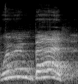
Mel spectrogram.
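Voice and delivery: high, loud shout back down the stairs; calling back. Retold or imitated. Boys calling back down to grandma, high loud shout. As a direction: kids yelling they are already in bed.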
